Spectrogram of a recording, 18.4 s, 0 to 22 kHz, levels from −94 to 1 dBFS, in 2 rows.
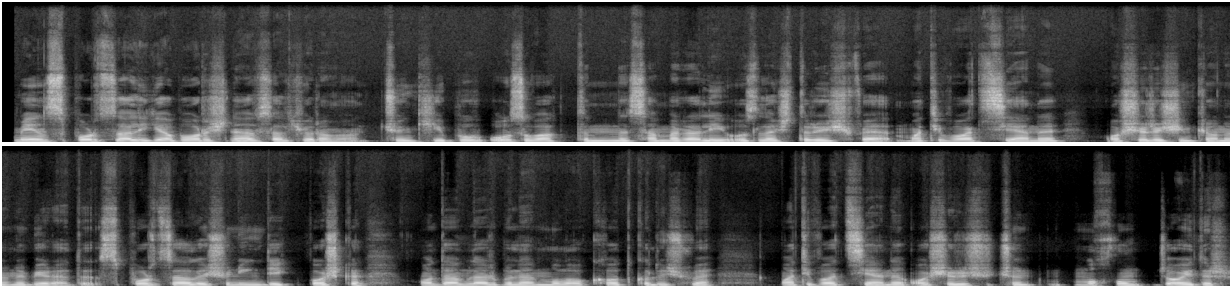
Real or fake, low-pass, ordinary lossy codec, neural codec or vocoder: real; none; none; none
